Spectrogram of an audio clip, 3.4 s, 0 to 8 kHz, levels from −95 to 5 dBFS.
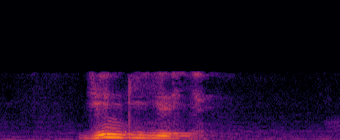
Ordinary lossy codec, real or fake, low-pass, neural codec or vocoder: AAC, 16 kbps; fake; 7.2 kHz; codec, 16 kHz in and 24 kHz out, 1.1 kbps, FireRedTTS-2 codec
